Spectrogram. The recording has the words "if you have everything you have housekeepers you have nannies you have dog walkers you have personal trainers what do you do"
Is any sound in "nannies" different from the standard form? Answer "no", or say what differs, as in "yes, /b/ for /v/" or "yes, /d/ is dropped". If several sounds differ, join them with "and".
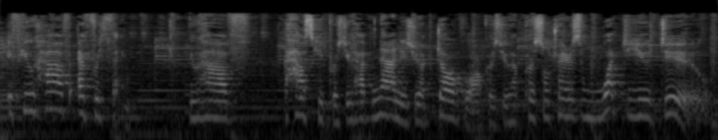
no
